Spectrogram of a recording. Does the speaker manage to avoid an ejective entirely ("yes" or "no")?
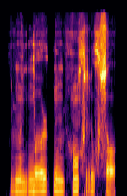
yes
